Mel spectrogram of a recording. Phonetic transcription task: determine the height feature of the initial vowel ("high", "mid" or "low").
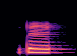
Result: mid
